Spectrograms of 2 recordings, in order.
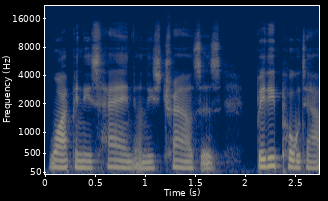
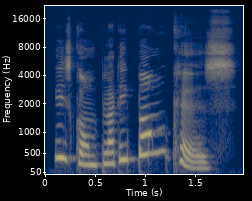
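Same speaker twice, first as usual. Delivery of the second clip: scornful; 8 semitones higher, 5 dB louder than usual. A narrator's reading. Paul scoffs at Billy.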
